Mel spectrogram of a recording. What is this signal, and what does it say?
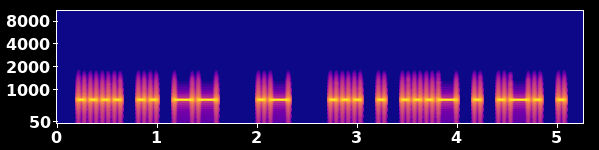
Morse code, heard as a keyed tone, about 20 wpm, 700 Hz. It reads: HIM A SEVERE
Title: Sentences from Top 1400 Words 20wpm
